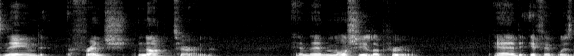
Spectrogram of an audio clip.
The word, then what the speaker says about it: Monchy-le-Preux: Monchy-le-Preux. P-E-P-R-E-U-X. Do you know how to pronounce that, Robot Lady? It's pronounced Monchy-le-Preux.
